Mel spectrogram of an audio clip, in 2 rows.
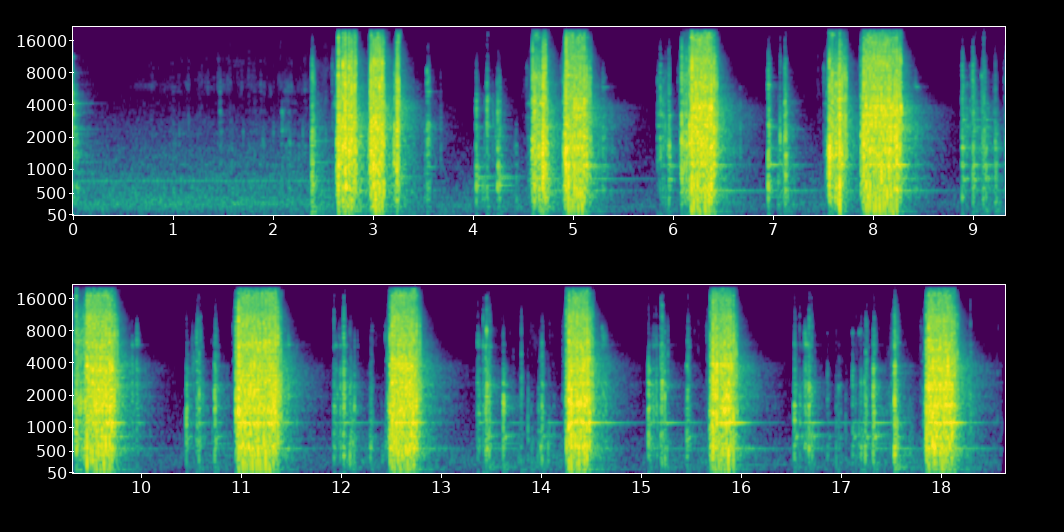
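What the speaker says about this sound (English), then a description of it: "Once we get all of our lug nuts started, we're going to go ahead and snug them down." A ratchet snugs down lug nuts on a 2012-2017 Toyota Camry wheel, giving repeated bursts of sharp clicking spaced about a second apart, close and clear against quiet surroundings.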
